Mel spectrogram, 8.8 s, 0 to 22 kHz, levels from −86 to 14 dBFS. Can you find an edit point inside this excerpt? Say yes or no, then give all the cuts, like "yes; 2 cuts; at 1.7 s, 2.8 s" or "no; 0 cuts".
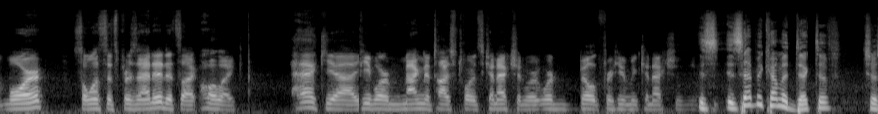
yes; 2 cuts; at 3.6 s, 6.8 s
